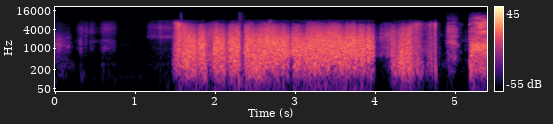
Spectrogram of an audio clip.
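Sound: airplane landing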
